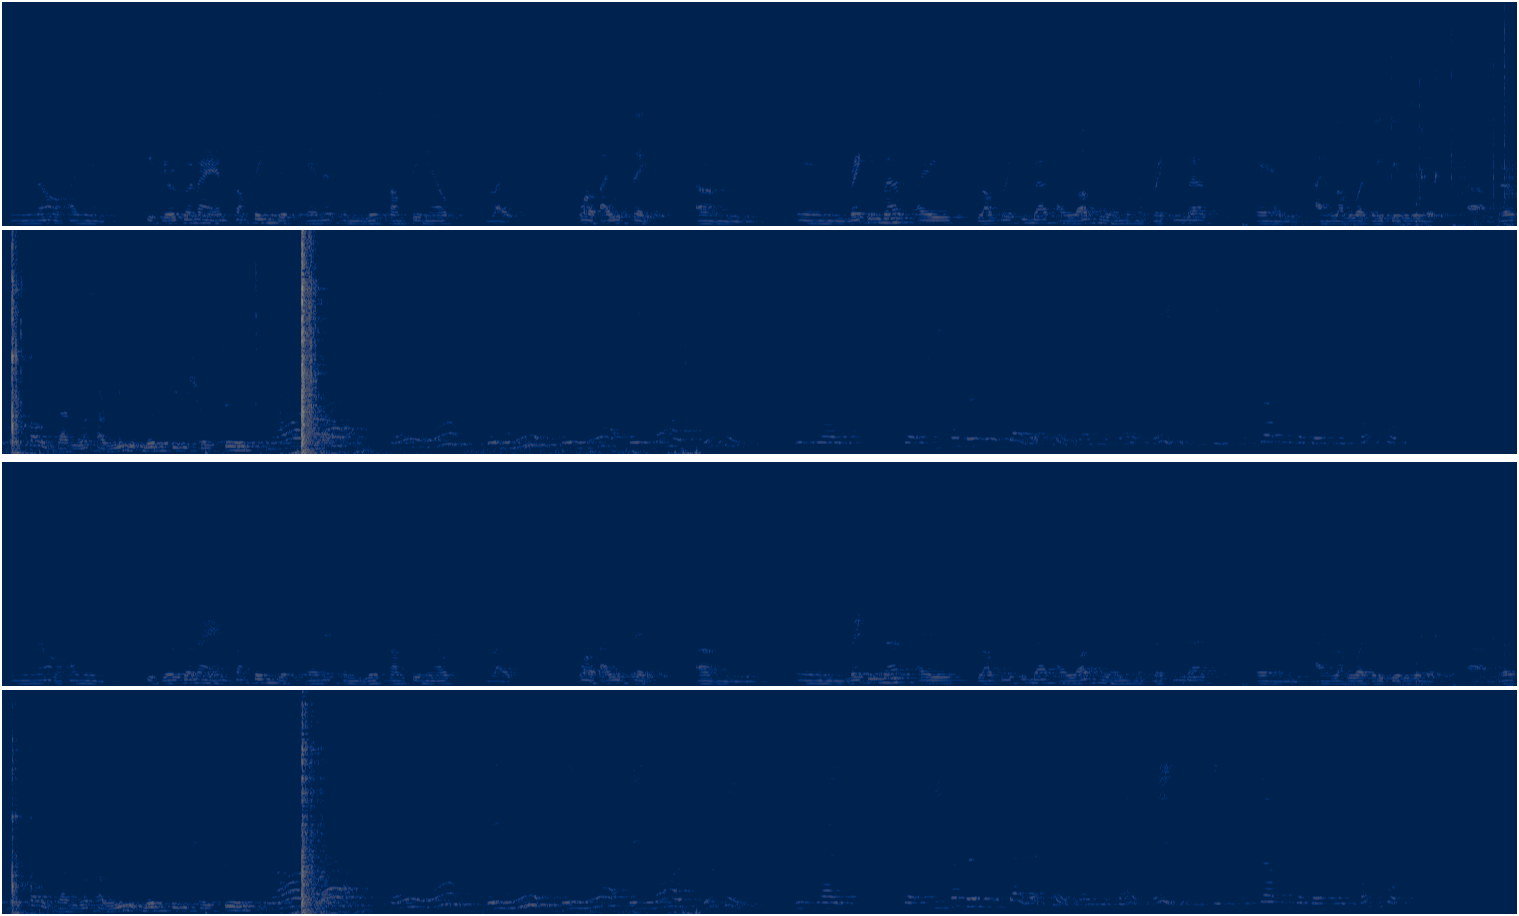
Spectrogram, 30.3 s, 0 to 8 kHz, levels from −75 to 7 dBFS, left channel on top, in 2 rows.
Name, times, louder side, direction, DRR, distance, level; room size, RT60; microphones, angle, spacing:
voice 1, 0.0-1.1 1.4-5.1 5.7-6.5 6.9-7.5 7.9-12.3 12.5-17.6 18.2-18.5, left 2 dB, 35° left, 5 dB, 2.8 m, -61 dB
sound 1, 12.2-22.1, left 11 dB, 85° left, 0.7 m, -49 dB
voice 2, 17.7-22.6 23.0-23.6 24.1-29.1, right 2 dB, 60° right, 3 dB, 5.5 m, -65 dB
26.5 x 17.5 x 8.1 m, 1.1 s
head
